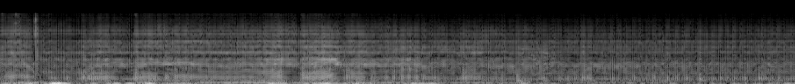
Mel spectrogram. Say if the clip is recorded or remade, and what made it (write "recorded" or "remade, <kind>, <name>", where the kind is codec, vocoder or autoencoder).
remade, vocoder, BigVGAN v2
